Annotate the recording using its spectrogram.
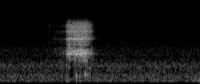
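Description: One short, sharp breath from a man, about two-thirds of a second in, over faint steady room hiss.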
